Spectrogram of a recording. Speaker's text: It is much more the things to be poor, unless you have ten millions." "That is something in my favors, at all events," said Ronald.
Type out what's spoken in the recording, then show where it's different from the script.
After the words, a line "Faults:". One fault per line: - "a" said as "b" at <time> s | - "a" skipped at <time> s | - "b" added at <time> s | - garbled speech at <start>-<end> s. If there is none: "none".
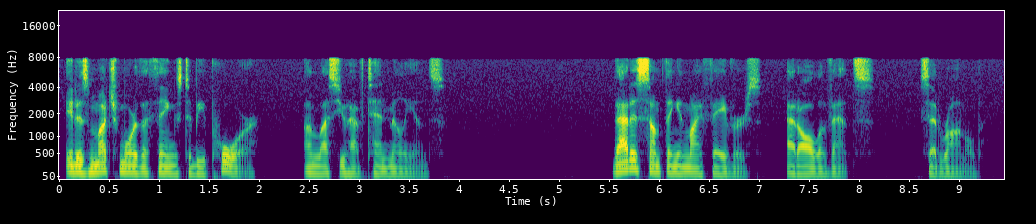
It is much more the things to be poor, unless you have ten millions." "That is something in my favors, at all events," said Ronald.
Faults:
none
